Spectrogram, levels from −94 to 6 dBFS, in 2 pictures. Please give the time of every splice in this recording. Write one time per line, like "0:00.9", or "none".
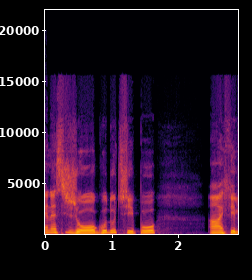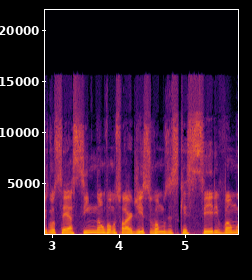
0:02.9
